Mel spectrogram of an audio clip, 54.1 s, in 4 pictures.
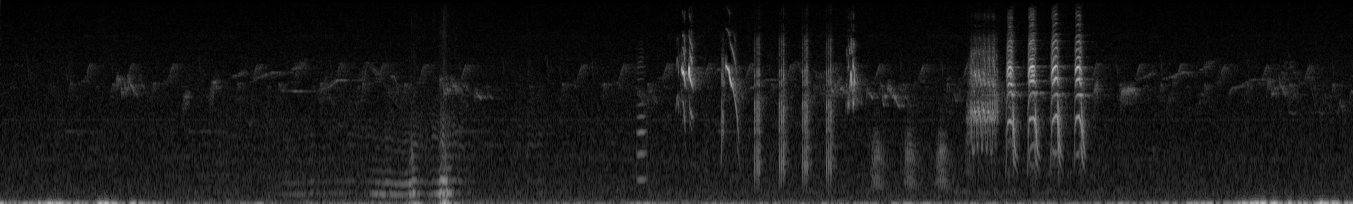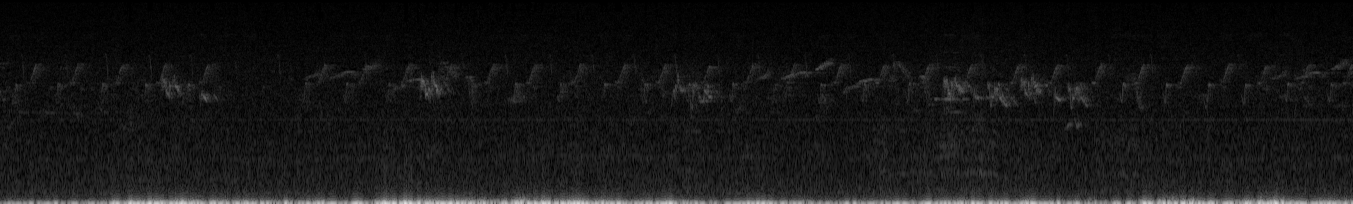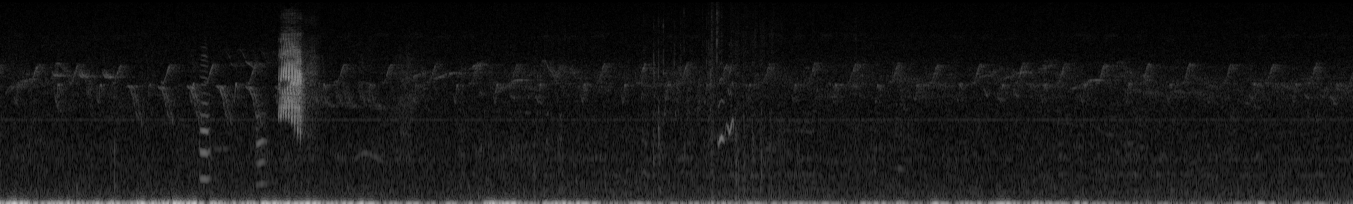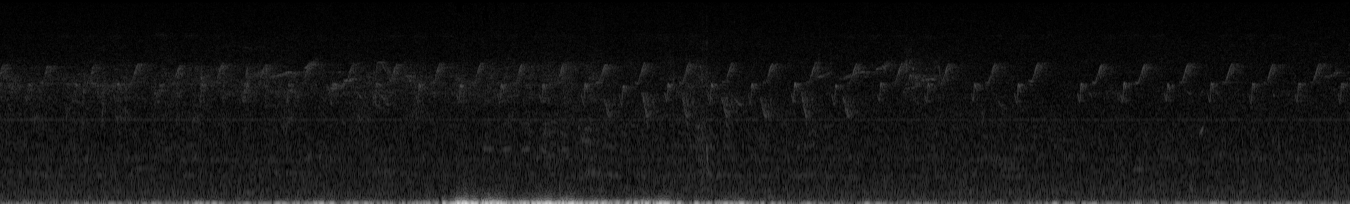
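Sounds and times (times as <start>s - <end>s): wind rumble on microphone: 0.0s - 2.5s, 11.7s - 38.3s, 42.4s - 49.4s
birds chirping: 0.7s - 15.7s, 16.6s - 54.0s.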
